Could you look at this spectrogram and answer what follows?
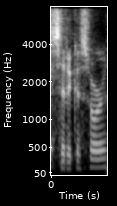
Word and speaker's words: Psittacosaurus: which is I can never remember how to pronounce the beginning of it. Cycatosaurus. I've been bouncing back and forth. I go right? Psittacosaurus.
